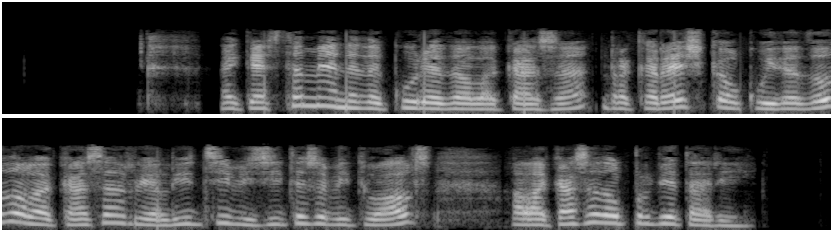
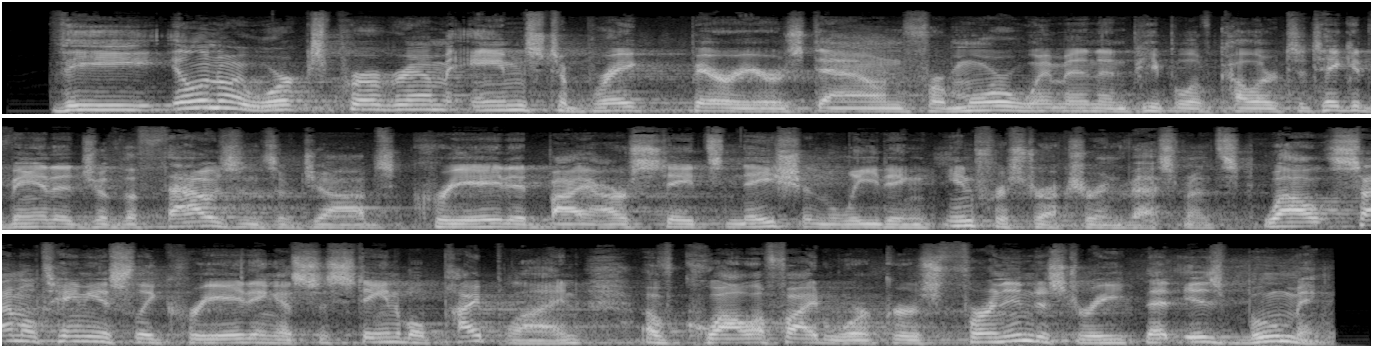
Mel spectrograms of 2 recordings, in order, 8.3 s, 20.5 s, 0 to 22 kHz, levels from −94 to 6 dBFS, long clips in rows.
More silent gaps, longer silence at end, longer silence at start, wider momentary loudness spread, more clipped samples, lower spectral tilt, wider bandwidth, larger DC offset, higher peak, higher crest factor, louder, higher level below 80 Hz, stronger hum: neither; first, 0.4 s vs 0.2 s; first, 0.7 s vs 0.25 s; first, 12 LU vs 6 LU; neither; about the same, -3.5 dB/octave vs -4 dB/octave; second, 8.4 kHz vs 16 kHz; neither; about the same, -6 dBFS vs -8 dBFS; about the same, 16 dB vs 12 dB; second, -22 LUFS vs -19 LUFS; second, -62 dBFS vs -50 dBFS; neither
